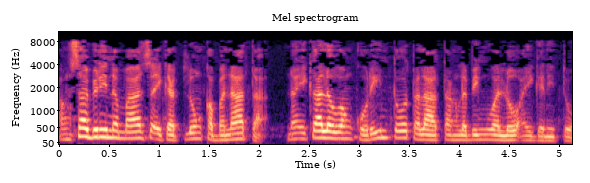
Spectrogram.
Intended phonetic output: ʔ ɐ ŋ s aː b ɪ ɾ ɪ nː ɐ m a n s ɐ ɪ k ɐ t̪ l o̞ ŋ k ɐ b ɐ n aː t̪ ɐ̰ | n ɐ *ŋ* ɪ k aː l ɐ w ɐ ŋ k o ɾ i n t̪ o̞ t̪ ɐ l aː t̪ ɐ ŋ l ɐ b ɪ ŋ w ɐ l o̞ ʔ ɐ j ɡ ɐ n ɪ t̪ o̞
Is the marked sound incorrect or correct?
correct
